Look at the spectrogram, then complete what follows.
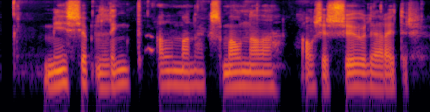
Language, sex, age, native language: Icelandic, male, 30-39, Icelandic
